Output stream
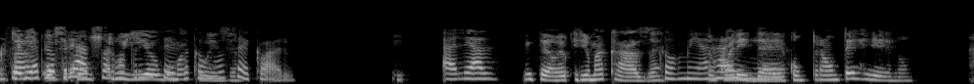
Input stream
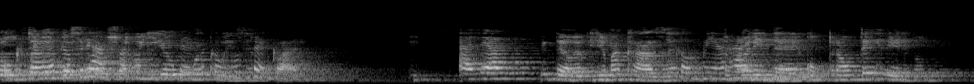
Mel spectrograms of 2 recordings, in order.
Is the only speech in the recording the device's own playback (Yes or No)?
Yes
